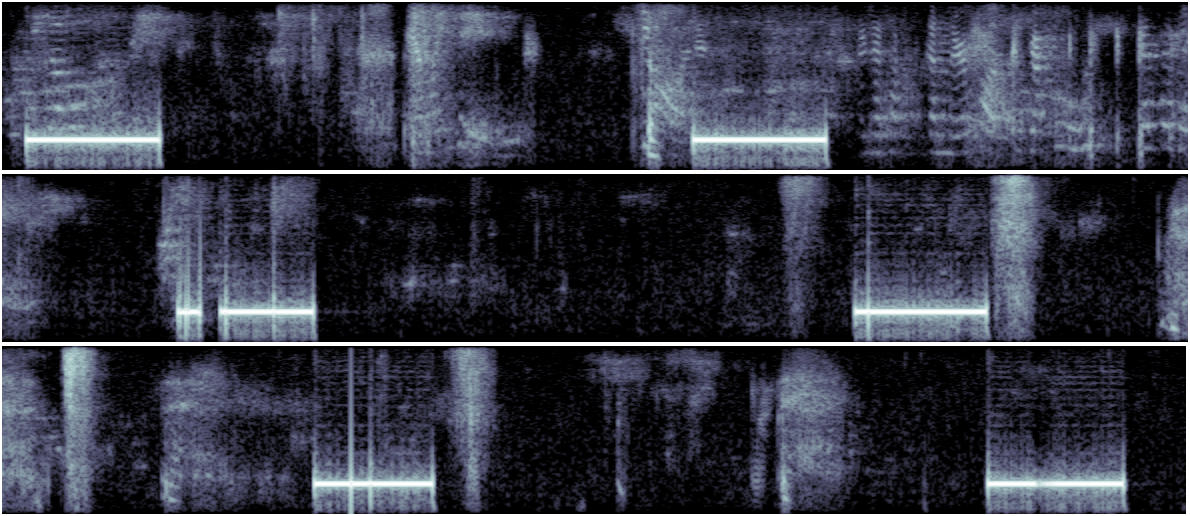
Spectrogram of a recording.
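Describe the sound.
A telephone busy signal: a steady mid-pitched tone sounds six times in loud, roughly one-second bursts at even intervals, with people talking in the gaps between the tones.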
